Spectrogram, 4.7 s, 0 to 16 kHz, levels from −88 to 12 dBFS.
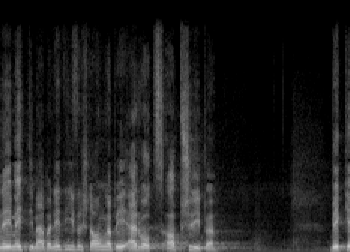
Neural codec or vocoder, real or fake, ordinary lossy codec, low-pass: autoencoder, 48 kHz, 128 numbers a frame, DAC-VAE, trained on Japanese speech; fake; AAC, 64 kbps; 14.4 kHz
